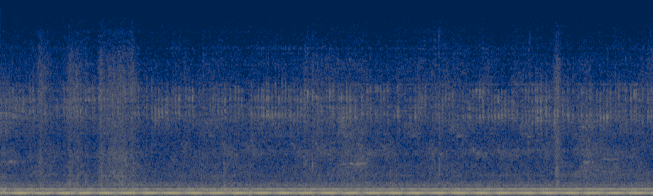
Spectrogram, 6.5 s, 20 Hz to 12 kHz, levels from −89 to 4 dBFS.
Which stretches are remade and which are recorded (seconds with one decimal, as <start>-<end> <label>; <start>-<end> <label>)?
0.0-0.8 remade; 0.8-6.5 recorded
